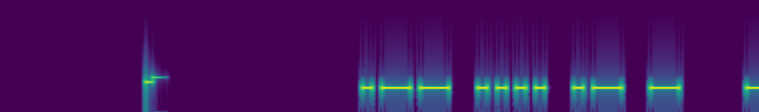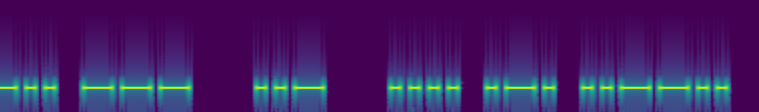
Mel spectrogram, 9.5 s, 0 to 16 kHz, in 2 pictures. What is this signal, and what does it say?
Morse code, heard as a keyed tone, about 20 wpm, 700 Hz. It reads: WHAT DO U HR?
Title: Sentences from Top 300 Words and Abbreviations 20wpm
